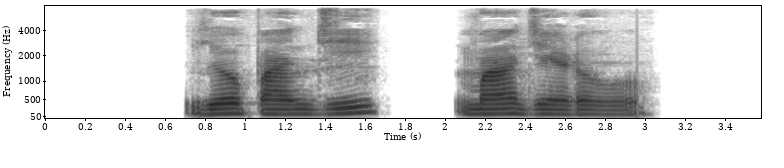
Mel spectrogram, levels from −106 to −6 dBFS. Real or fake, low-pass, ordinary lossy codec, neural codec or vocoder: real; 7.2 kHz; AAC, 48 kbps; none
